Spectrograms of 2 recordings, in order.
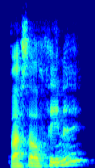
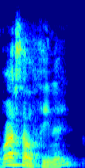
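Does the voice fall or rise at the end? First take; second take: rises; falls. First: The voice rises at the end. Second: The voice falls at the end. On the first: It asks whether you go to the cinema. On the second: It states that you go to the cinema.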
